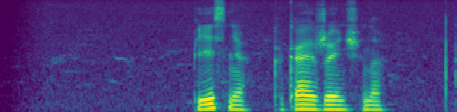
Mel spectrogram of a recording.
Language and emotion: Russian, neutral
